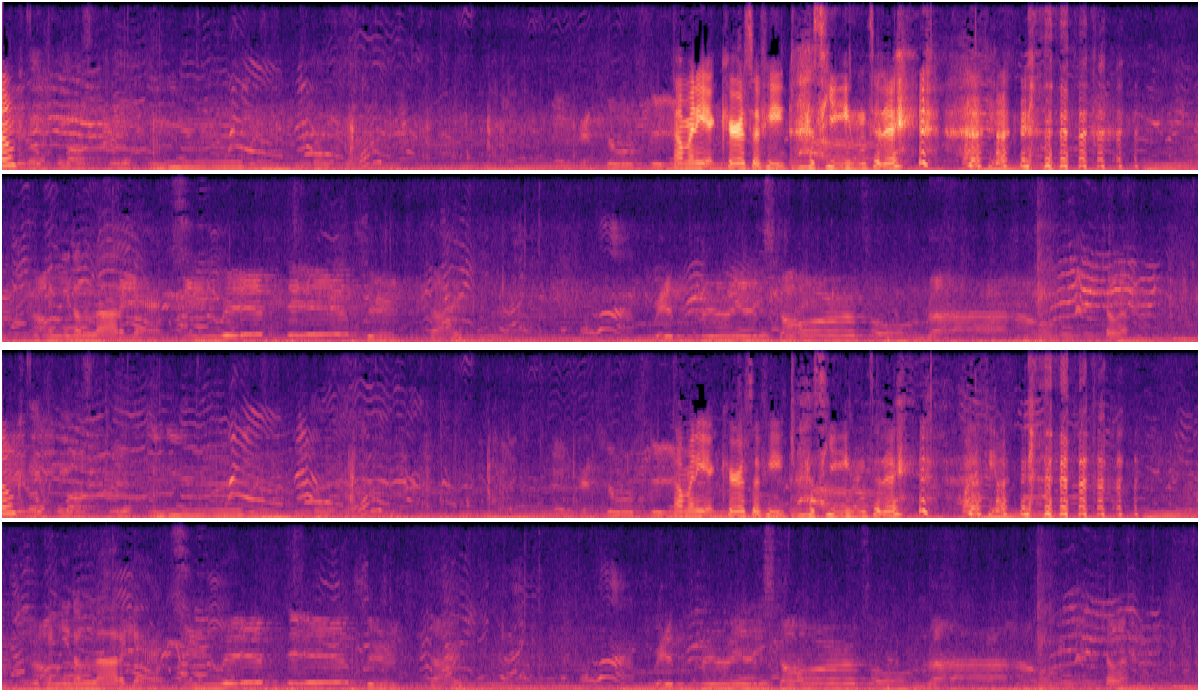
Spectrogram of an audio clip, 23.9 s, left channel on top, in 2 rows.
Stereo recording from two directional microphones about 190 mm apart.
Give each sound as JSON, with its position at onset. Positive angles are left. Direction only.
{"t": 2.2, "sound": "music", "side_deg": 20}
{"t": 6.7, "sound": "speech", "side_deg": 10}
{"t": 10.2, "sound": "a sound", "side_deg": -20}
{"t": 12.6, "sound": "a sound", "side_deg": -20}
{"t": 14.0, "sound": "music", "side_deg": 40}
{"t": 17.9, "sound": "vehicle", "side_deg": 40}
{"t": 19.3, "sound": "music", "side_deg": 35}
